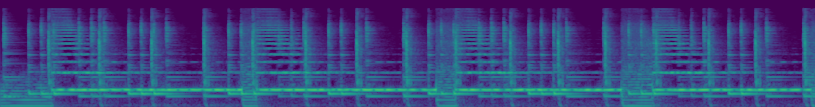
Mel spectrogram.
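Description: Chicago house-style electronic track played live on a synth keyboard: a bell-like synth riff over a held high note, repeating about every two seconds, with quick hi-hat ticks and short bass notes. A low held chord drops out about half a second in as the riff starts.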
